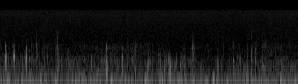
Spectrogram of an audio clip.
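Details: Male (Tex) stomach growling again from hunger: low, irregular gurgling and rumbling bowel sounds of an empty stomach.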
